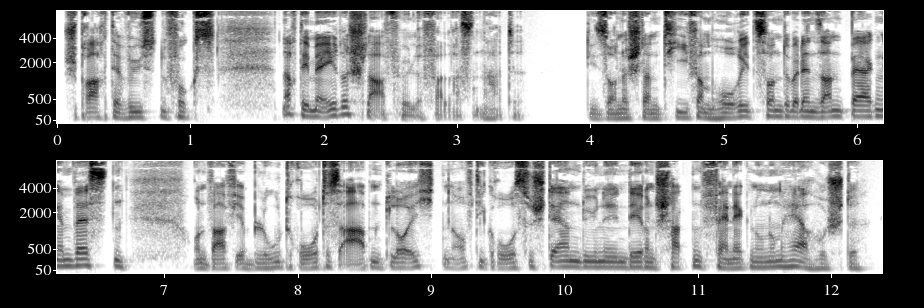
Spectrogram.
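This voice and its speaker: A man narrating a fairy tale audiobook in a measured, storytelling manner. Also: fairly low pitch, dry recording, studio quality.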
